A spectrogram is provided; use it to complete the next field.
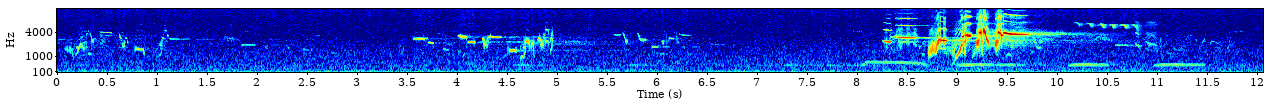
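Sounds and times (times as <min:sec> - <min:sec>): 
meadowlark song: 0:08.3 - 0:11.1.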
